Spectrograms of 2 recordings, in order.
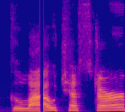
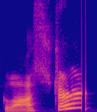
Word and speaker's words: Gloucester: And then we've got Gloucester, but it's really pronounced Gloucester.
